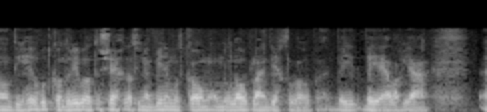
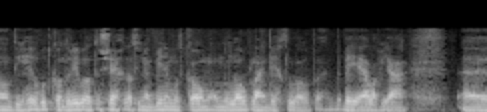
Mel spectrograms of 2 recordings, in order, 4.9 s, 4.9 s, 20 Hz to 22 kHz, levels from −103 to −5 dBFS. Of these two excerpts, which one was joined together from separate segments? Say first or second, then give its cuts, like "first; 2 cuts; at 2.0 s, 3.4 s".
second; 1 cut; at 3.4 s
